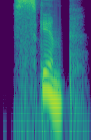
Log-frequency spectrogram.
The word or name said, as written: skimp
